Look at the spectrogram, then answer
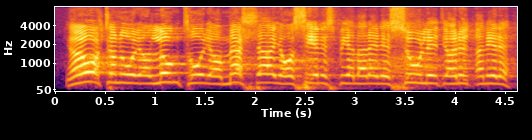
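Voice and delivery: loud, cocky rundown of his assets; loud proud list for the congregation; loud bragging. Real, not acted. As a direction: boast it loudly, one item at a time. Bragging list of teen glory.

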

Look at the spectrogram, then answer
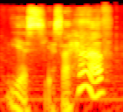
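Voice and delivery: high, bright self-answer; eager yes. Real, not acted. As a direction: chirp it like raising your hand. Answers her own question brightly.

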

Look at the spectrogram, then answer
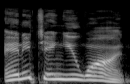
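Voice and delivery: high, slow come-on voice; mock seductive falsetto; imitating her. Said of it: "And then she went".

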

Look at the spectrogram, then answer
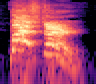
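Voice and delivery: high, slow shout through laughter; dad yells at the dog to get away from the guy; furious dad. Retold or imitated. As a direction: yell the punchline at the dog like a fed-up dad. Dad's final punchline shout.

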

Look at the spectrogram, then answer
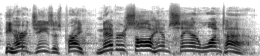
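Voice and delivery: loud, ringing pulpit delivery; full-force preaching. Acted. Preacher driving the point home to his congregation, loud and ringing. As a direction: preach it out to the whole church.

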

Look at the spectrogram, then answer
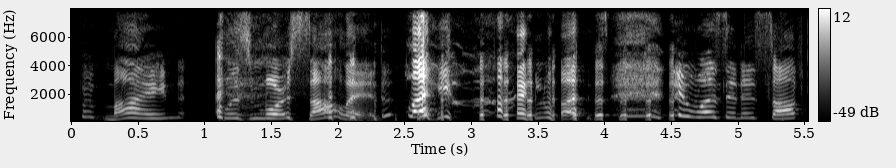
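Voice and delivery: mock choked up. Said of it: "starts getting choked up".

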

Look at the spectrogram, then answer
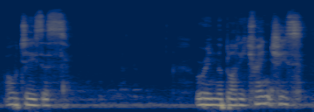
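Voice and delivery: ordinary talk

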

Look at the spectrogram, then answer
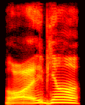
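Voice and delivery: high, whining hesitation; whiny voice. A narrator's reading. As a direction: whine to avoid school. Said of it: "d'une voix geignarde". (voix geignarde)

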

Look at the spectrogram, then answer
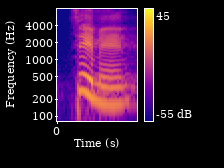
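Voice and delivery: loud call to the congregation; rally the church to answer amen. Real, not acted. Preacher calls for response.

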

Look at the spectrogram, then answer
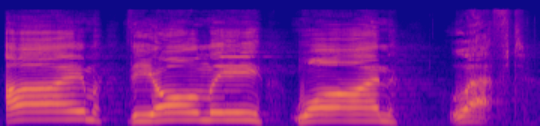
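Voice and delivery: very slow, drawn-out mope; mock self-pity. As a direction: stretch every word like a sulking prophet. Listener's self-pity mocked.

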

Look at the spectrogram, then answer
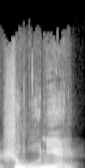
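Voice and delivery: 十五 nian, tones spelled out, shi then wu then nian; Mandarin demo. Shown as a demonstration. Language corner host repeating the phrase, careful demo. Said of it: "十 as in ten, wu as in five, nian, year".

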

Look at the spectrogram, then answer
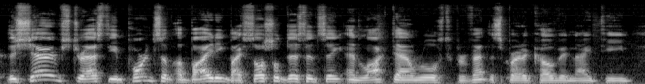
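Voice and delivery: ordinary delivery

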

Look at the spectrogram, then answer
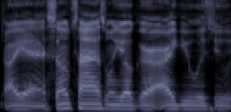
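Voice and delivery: normal talking voice

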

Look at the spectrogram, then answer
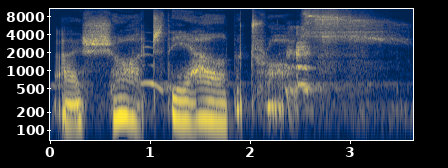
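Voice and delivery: slow, eerie whispered confession. Acted. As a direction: breathe it out like a dark secret. Climax line of poem.

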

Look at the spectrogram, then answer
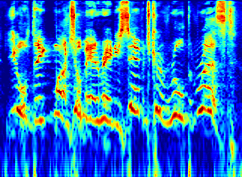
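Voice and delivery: strained, high-pitched wrestler shout; Macho Man Randy Savage. Acted. Player defending his impression to host, hammed-up wrestler shout. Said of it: "as he does that impersonation".

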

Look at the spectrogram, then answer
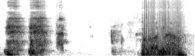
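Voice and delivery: distorted robotic mic sound; glitchy robot-like audio. Real, not acted. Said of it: "Now you sound like a robot".

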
